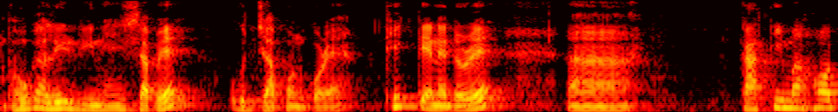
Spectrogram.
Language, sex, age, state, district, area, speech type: Assamese, male, 45-60, Assam, Biswanath, rural, spontaneous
